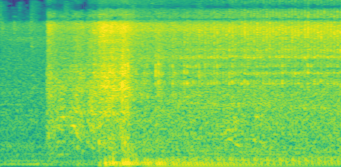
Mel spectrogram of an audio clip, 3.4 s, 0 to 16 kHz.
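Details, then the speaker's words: Audi A3 common-rail TDI right after a DPF delete, mid-pipe install and tune: the starter churns hard and steadily but the engine never catches. It cranks but won't start. "Cranking like crazy, but now it won't start."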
